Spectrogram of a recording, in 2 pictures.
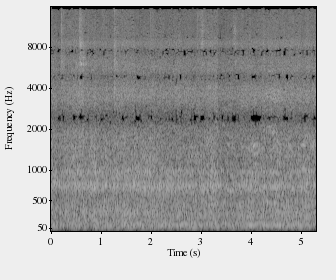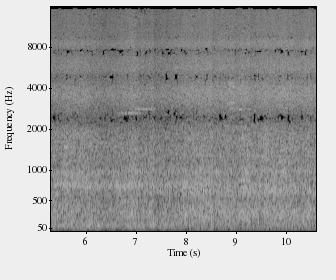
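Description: Commuter train running at speed, heard from inside the carriage: a steady rolling rumble of wheels on rails and cabin noise, with no distinct clicks or changes.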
